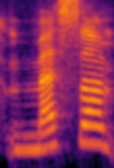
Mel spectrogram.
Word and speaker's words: Mesa: into this at some point, but, the West Mesa murders. Have you heard of that? The West Mesa murders refer to the Mesa?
